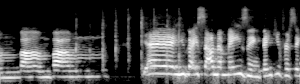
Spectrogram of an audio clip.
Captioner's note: claps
